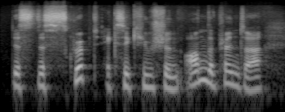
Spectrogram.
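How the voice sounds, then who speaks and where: A man with a German accent, high-pitched, at a moderate pace with lively intonation. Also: very clean recording, silent background. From Germany. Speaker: 3D printing YouTuber. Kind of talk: live stream tutorial. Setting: workshop live stream. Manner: casual, hesitant with fillers.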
